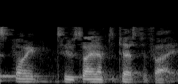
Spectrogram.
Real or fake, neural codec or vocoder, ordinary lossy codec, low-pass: fake; codec, 24 kHz, 3 kbps, HILCodec; MP3, 24 kbps; 7.2 kHz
